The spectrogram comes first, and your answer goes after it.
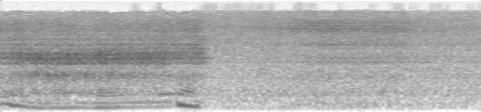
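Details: A cat named Xiaoxiao snoring in its sleep indoors: low, rasping, harmonic breaths about one second long, with a raspy catch at the end of each, then quiet room hum.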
